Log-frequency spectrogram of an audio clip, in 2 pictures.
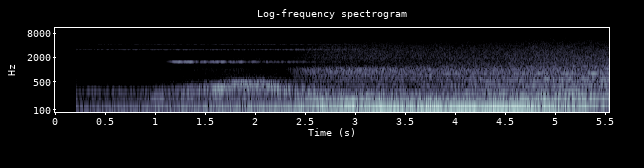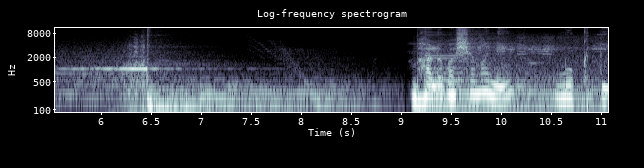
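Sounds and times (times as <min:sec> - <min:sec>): high ringing tones: 0:00.2 - 0:02.9
deep rumble: 0:02.3 - 0:08.8.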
